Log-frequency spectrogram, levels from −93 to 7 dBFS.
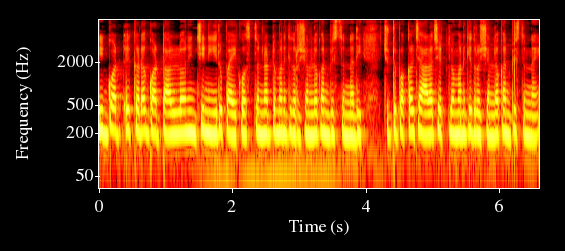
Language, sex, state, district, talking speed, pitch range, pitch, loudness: Telugu, female, Andhra Pradesh, Guntur, 210 wpm, 195-210 Hz, 200 Hz, -13 LUFS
